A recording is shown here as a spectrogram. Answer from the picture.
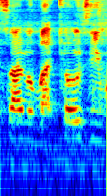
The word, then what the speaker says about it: Simon Latkoczy: I've got Simon Latkosi with me, a Slovakian.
